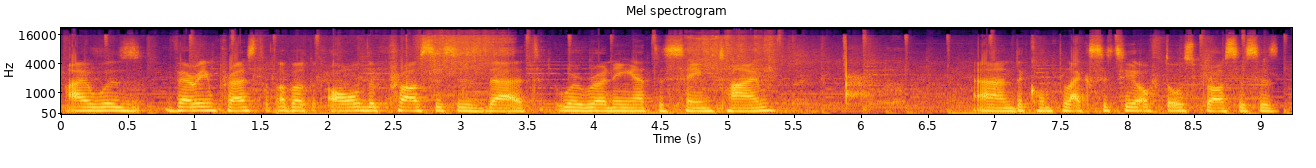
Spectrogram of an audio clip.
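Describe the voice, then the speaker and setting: A middle-aged woman from Brazil speaks as a project manager in a promotional interview. Her voice sits low, and background music runs clearly under her words. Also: flat delivery, measured pace. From Brazil, later Germany. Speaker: senior consultant, project manager. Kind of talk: interview soundbites in a promotional film. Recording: music behind the voice.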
